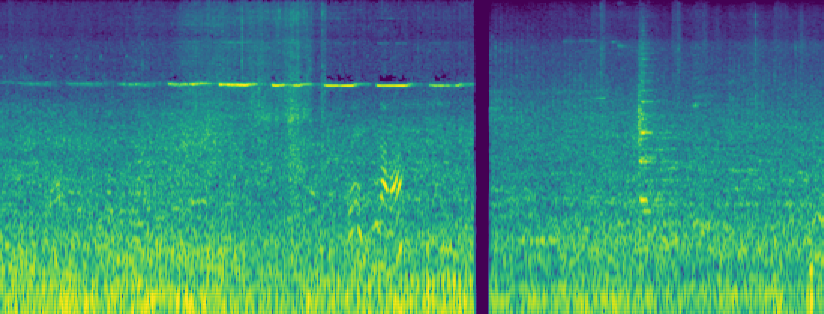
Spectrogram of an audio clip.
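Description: Street noise of traffic and people's voices. A thin, high, steady tone sounds through the middle, and the sound cuts out briefly at about six seconds.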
